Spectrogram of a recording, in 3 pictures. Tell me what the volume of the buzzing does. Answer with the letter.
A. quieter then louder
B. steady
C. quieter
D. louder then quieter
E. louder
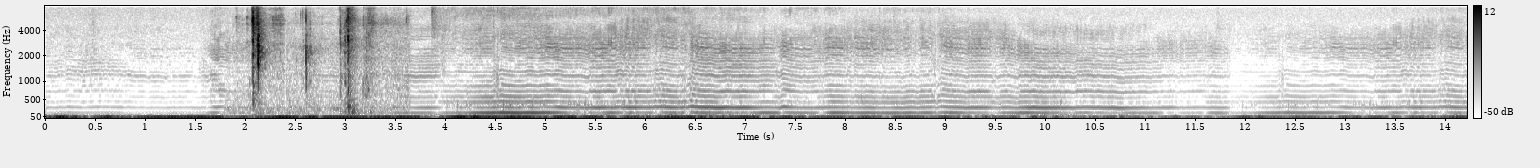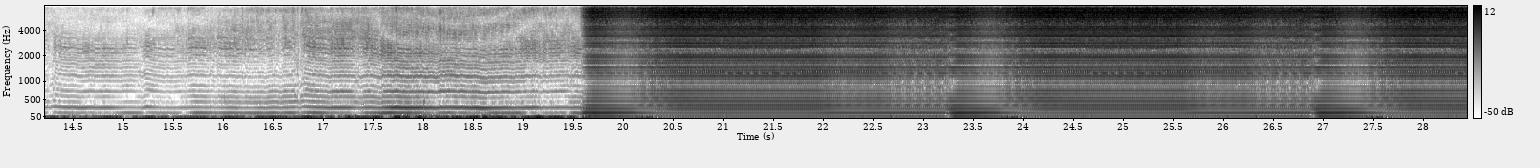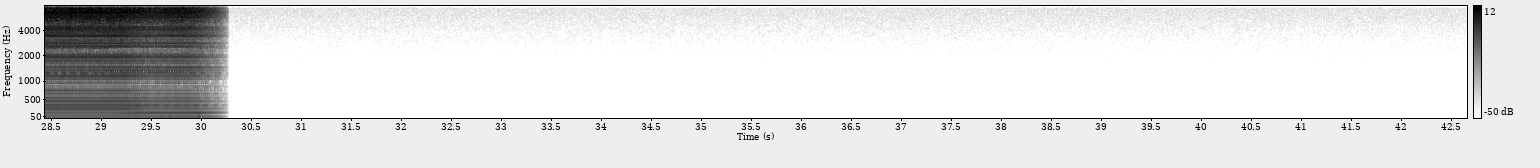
E.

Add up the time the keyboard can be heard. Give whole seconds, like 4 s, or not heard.
2 s.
